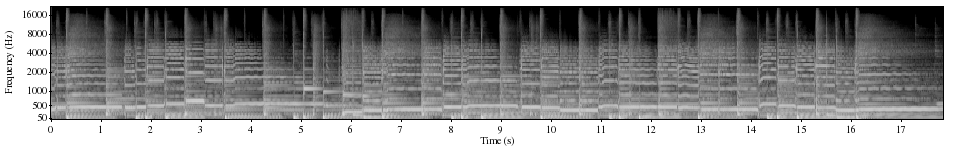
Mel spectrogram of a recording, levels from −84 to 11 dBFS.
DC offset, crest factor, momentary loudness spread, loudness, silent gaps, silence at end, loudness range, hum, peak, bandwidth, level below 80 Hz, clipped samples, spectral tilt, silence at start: under 0.1%; 12 dB; 3 LU; -12 LUFS; none; 0 s; 1 LU; none; 0 dBFS; over 20 kHz; -20 dBFS; under 0.1%; -6 dB/octave; 0 s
